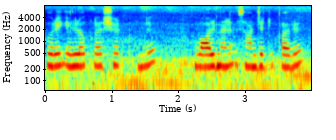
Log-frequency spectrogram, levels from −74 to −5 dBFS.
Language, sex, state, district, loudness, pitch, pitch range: Tamil, female, Tamil Nadu, Namakkal, -17 LUFS, 240 Hz, 235-245 Hz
